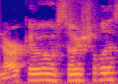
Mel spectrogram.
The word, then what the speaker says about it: anarcho-socialist: What is is it anarcho-socialist? Is that the correct way to pronounce it? Yes.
